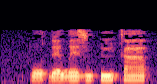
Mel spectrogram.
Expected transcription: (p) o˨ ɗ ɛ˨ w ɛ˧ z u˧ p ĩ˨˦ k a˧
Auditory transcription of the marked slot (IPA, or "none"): p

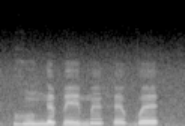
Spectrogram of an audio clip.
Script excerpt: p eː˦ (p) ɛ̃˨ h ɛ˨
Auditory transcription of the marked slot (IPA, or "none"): m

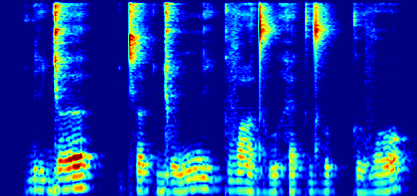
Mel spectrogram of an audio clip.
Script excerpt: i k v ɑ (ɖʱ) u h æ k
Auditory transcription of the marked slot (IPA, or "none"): dʱ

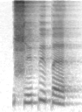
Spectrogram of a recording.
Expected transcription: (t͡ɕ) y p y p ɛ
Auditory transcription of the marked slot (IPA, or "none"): ɕ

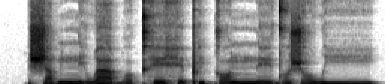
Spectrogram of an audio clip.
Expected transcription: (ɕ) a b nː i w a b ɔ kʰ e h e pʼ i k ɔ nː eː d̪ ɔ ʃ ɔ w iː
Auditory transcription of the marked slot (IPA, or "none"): ʃ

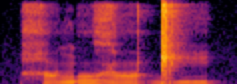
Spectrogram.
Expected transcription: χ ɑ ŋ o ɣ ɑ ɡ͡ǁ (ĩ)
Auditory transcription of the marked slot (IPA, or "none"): i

